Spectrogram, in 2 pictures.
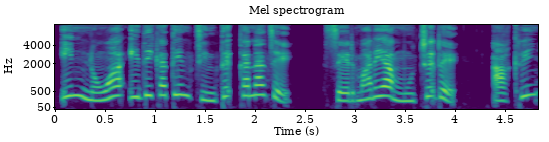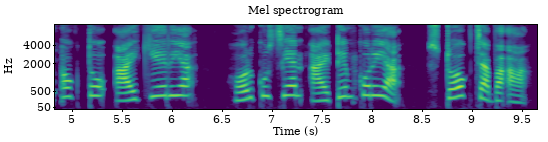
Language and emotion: Santali, fearful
